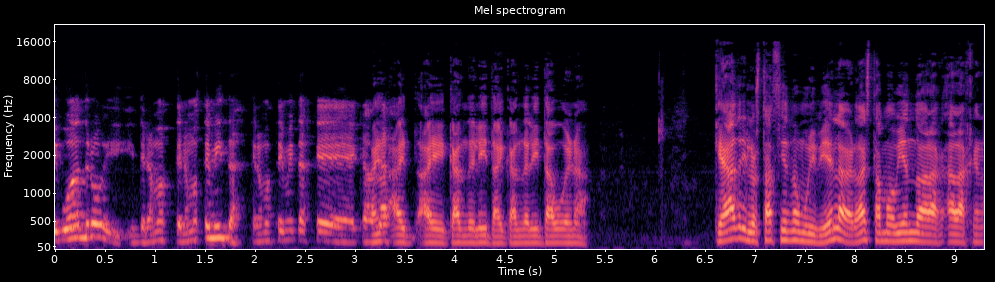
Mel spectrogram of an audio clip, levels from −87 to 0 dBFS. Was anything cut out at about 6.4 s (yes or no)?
yes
